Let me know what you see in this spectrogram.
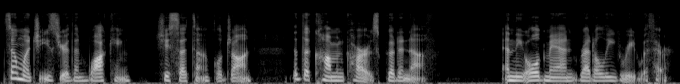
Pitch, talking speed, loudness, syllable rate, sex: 180 Hz, 230 wpm, -22 LUFS, 6.2 syllables/s, female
